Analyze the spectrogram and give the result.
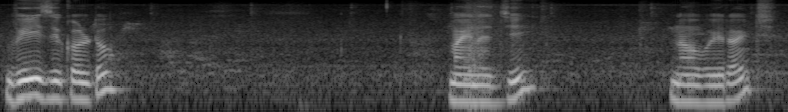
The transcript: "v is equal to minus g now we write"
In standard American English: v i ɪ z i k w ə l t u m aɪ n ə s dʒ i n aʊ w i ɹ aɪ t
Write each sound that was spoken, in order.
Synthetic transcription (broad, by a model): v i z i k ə l t u m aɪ n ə dʒ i n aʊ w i ɹ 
